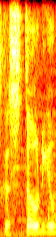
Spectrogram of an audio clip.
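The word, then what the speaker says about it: Cvstodia: He is taking note of what's happening in Custodia, and yes, it's Custodia with a V and not a U, cause fuck you, the game says so, that's why.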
